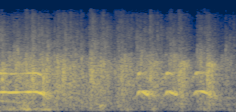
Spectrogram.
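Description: Audience at a television school evening event clapping, a dense steady round of applause filling the room at moderate level with a few faint voices mixed in.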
